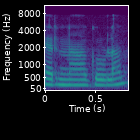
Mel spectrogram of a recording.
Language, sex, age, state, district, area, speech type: Malayalam, female, 18-30, Kerala, Thiruvananthapuram, rural, spontaneous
